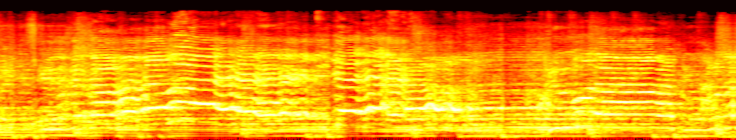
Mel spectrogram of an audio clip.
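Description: Music: a song with a sung lead vocal running in long, wavering melodic lines over a steady bass.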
